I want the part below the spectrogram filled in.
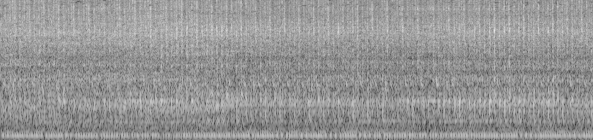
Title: BoB Cosworth engine knocking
